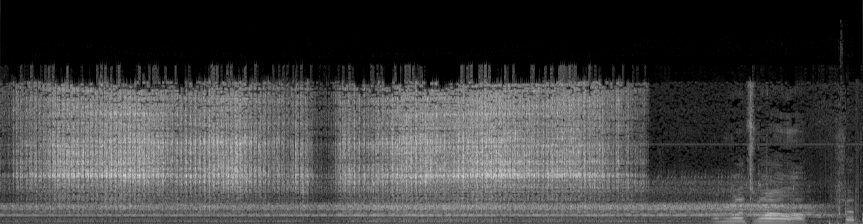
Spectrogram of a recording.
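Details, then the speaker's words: Wood lathe turning a horn cup body on a mandrel with a large thumbnail gouge: steady motor hum under an even, hissing cut, the chatter heard earlier on the out-of-round section gone toward the end. "I mean it's not round if I go down here toward the end we won't hear that patter anymore"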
